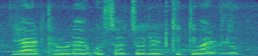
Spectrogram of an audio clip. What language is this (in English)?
Marathi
